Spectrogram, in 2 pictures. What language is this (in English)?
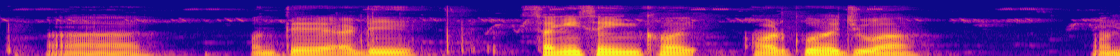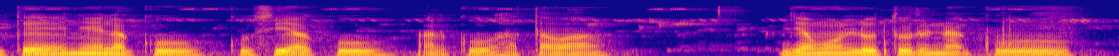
Santali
